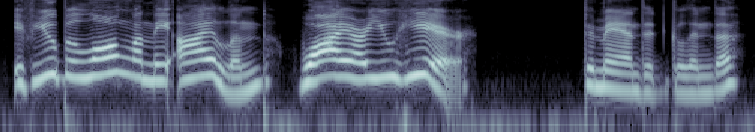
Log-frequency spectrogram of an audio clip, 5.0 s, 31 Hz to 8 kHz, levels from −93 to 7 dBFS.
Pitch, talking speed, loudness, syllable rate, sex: 255 Hz, 145 wpm, -16 LUFS, 4.8 syllables/s, female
